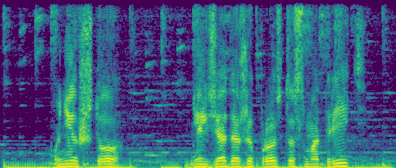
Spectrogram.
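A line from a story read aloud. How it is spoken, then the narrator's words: Quiet. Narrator (Russian): тихо промолвила матушка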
